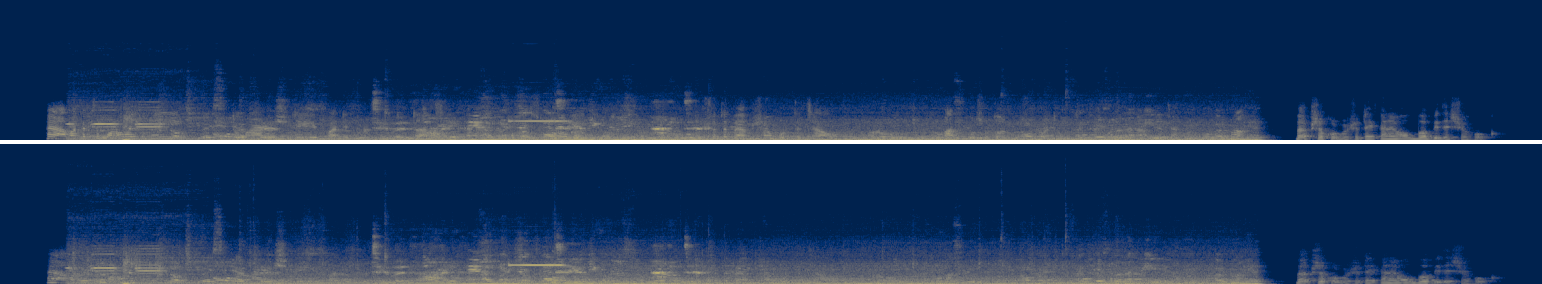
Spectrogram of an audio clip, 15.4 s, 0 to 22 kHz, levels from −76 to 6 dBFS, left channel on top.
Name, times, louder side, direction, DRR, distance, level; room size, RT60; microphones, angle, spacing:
voice 1, 0.5-6.4 6.8-9.1 9.4-12.5 13.0-14.8, left 4 dB, 85° left, 6 dB, 0.5 m, -36 dB
Bus, 0.6-12.6, right 2 dB, 20° right, 0.4 m, -26 dB
3.0 x 2.8 x 3.1 m, 0.36 s
head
